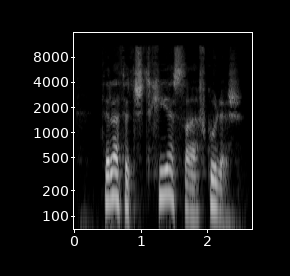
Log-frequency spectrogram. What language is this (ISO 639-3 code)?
kab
